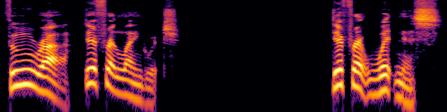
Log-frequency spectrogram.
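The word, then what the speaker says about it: θύρα: It's pronounced thurra.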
